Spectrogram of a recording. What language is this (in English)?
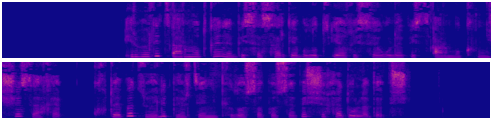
Georgian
